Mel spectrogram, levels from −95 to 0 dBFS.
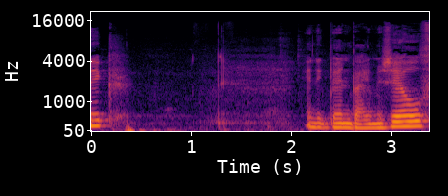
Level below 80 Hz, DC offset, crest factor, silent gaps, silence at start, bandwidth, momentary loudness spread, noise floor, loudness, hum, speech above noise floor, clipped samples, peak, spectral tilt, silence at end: -52 dBFS; under 0.1%; 18 dB; none; 0 s; 14.5 kHz; 25 LU; -59 dBFS; -30 LUFS; none; 31 dB; under 0.1%; -14 dBFS; -7 dB/octave; 0 s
